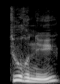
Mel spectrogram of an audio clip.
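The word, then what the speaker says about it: Tournus: Tournu, qu'il convient de prononcer sans son S final, est une jolie petite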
